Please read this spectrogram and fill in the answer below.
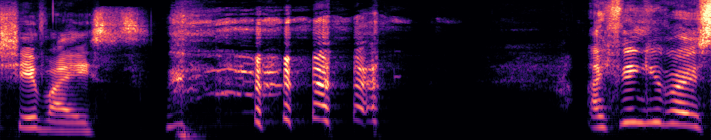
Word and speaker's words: shave ice: Why do you say shaved with the ED? Like past tense shaved. Because it is shaved. But we don't say it like that. We say shave ice.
